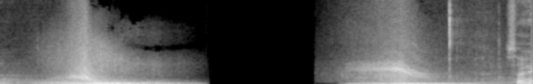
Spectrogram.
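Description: Two whoosh transition sound effects, each sweeping down in pitch, with about a second of dead silence between them.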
